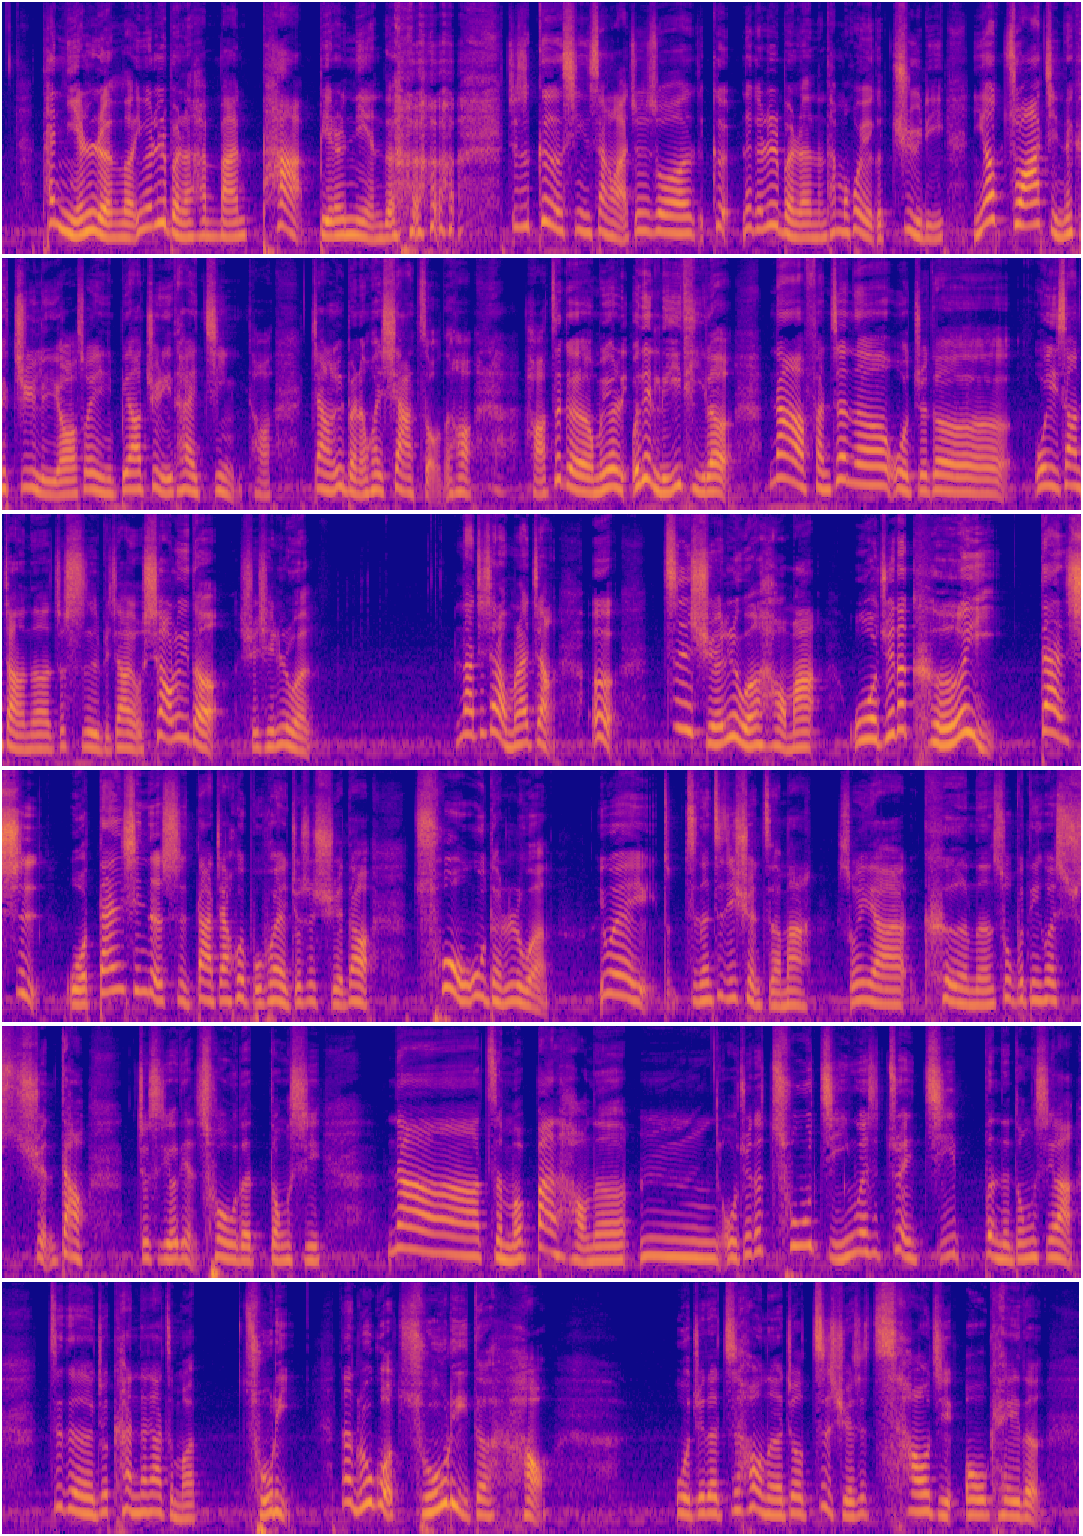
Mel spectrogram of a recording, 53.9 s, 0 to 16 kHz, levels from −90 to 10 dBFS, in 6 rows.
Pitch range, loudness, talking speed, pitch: 190-255 Hz, -20 LUFS, 260 characters per minute, 215 Hz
